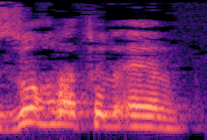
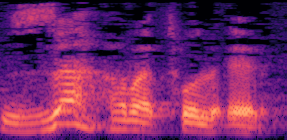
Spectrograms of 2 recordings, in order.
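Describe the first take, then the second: First: The first vowel is a 'u' sound. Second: The first vowel is an 'a' sound. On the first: "به معنی به ذمه بخونی" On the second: "اگر فتحه بدی"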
